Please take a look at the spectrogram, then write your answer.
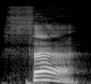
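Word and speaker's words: ث: Tha. Ici, tha, vous mettez la langue entre vos dents.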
